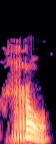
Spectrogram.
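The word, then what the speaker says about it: ρ: seperti Huruf Pein teman-temannya ini bacanya itu roh ini er kyangan P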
